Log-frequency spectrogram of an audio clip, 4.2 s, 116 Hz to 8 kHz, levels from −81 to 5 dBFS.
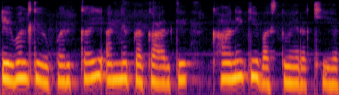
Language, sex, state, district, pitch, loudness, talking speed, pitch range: Hindi, female, Jharkhand, Ranchi, 235 Hz, -16 LUFS, 170 wpm, 210-245 Hz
